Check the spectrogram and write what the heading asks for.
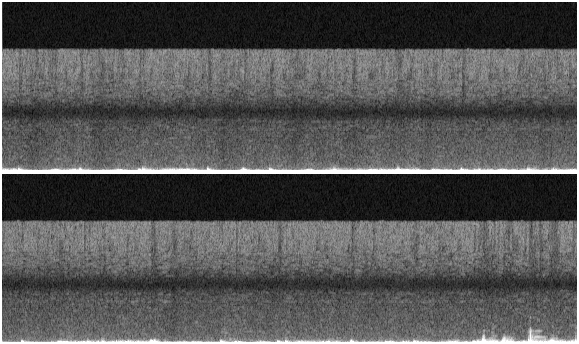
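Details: Own fast thumping heartbeat recorded together with loud stomach growls: quick, regular low thumping heartbeat with gurgling stomach growls rising near the end; fast heartbeat with bowel sounds.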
